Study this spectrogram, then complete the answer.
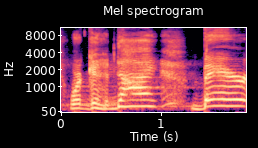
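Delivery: high-pitched, slow mock panic. Limbic system panicking.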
